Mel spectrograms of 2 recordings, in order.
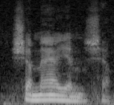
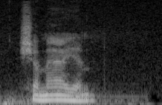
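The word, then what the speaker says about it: שָׁמַיִם: And let's hear how he pronounces this. Strong's H 8064. Shamayim. Shamayim.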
